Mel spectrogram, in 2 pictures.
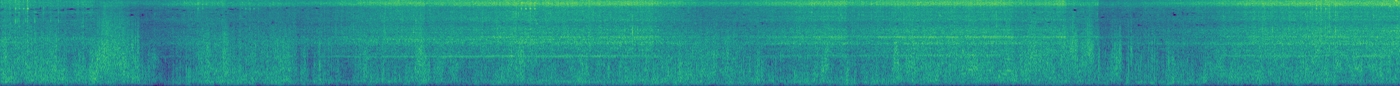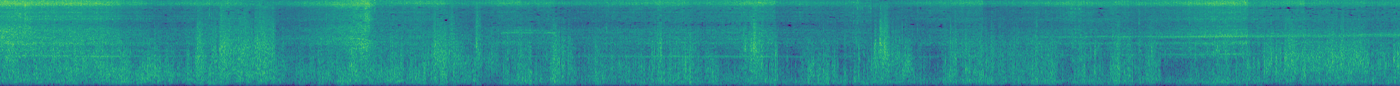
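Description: Motorcycle running steadily along a road, its engine noise mixed with wind buffeting the microphone.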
